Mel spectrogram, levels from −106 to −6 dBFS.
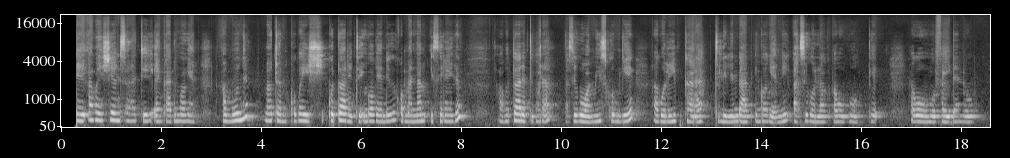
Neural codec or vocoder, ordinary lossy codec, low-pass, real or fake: codec, 44.1 kHz, 3.4 kbps, Pupu-Codec; none; none; fake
